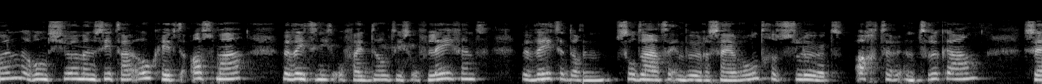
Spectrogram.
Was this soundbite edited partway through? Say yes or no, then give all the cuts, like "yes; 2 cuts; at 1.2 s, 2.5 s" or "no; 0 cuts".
yes; 2 cuts; at 5.8 s, 8.5 s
